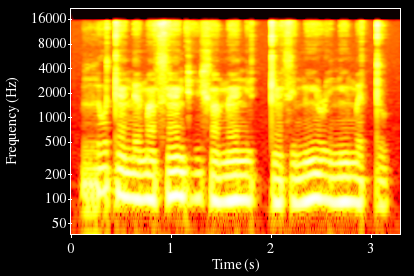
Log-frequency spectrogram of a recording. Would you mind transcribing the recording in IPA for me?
r ʊ t ɛ̃ n ɛ m ã s ɛ̃ ɡʱ i x ã m ɛ̃ n i tː ɛ̃ s i m ĩ ɹ i n ĩ m ɛ tː ʊ

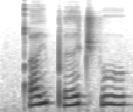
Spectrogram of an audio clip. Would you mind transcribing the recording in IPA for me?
qʼ i pʼ ɘ t͡ʃʼ u

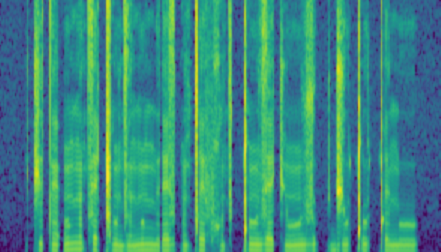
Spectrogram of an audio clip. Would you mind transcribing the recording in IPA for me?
t͡ʃ ɨ˨ t ɛ̃˨ ʔ ũ˦ ŋ ə̃˦ t͡s ɛ˦˨ ǁ ũ˨ d͡z ə̃˨ ŋ ũ˦ ŋ ɨ˨ ɾ ɛ˦ z p ə̃˨ ǀ ɛ˦ f χʷ ə̃˨ t͡s ǃ ũ˦ z ɛ˦ t͡ʃ ũ˨˦ z | d͡ʒ u˨ ǃ u˨ ǃ ɘ˦ ŋ u˦

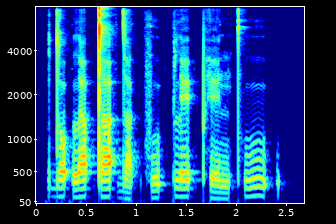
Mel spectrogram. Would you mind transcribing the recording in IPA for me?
d ɔ˥˩ ʔ l a˥˩ p̚ t a˥˩ ʔ d a˨˩ k̚ f u˦˥ ʔ p l e˥˩ ʔ pʰ e˧ n pʰ u˥˩ ʔ

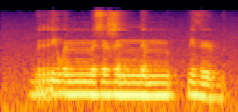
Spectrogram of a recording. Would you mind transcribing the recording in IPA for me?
b ʏ r i w ø mː ø z ø ɣ ɘ nː ɘ mː ʏ pː i ð ʏ b

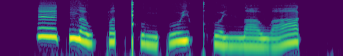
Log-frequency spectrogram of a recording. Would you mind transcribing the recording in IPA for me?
ɛː˥ k̚ n̪ ɐ˨ w p ɐ˥ t̚ kʷʰ ɪ˨ ŋ p uː˥ j kʷʰ ɐ˨ j n̪ aː˨ w aː˥ k̚

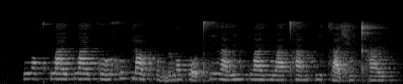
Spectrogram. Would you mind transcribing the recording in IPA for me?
w ɔ˥˩ kʰ w a˥ ɪ̯ f w a˥ ɪ̯ k o˧˥ ʊ̯ x u˥ p j ɑ˥˩ ʊ̯ pʰ ɤ̰˨˩ ŋ ɻ w ɔ˥ p o̰˨˩ ʊ̯ t̪ʰ i˥ l ä˧˥ l i˥ ŋ k w a˥ ɪ̯ n̪ w ä˧˥ t̪ʰ a˧˥ n p i˧˥ t͡s ä̰˨˩ ɕ y˥˩ kʰ a˥ ɪ̯

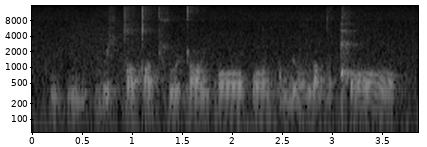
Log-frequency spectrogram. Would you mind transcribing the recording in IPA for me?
u p u | v ɛ ç tˤ u tˤ ʊː ʈ ɬ ʊː ʈ ɒː i̯ ɦ ɔː p ɔː l ɦ ɒ m ɳ ʊ ʁ l ʊ l dˤ u ǃʰ ɔː

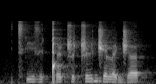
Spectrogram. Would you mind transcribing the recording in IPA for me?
t͡sʼ i z ɨ ǃ ɘ ʈ͡ʂ ɘ ʈ͡ʂ ɨ d͡ʒ ɛ l ɐ d͡ʒ ɐ

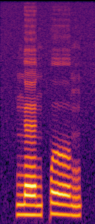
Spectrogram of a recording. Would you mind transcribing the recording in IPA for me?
ŋ ɛː˩ ŋ p ɤː˧˩ ŋ

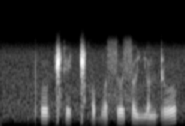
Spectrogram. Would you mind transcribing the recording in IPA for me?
pʰ o ǁʰ e ǁʰ ɔ b ɔ s ʊ s ɔ ʎ ɔ n ʈ o

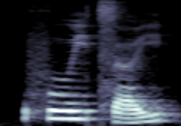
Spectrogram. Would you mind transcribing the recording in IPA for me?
f uː˥ j t͡s ɐ˨˥ j

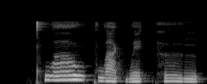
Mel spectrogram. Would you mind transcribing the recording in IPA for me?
kʰ w ɤː˥˩ w k w a˨˩ k̚ w e˨˩ k̚ h ɯː˧ ŋ

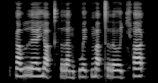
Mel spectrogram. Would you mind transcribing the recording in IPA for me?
k a˦˥ w r ɛː˦˥ j a˨˩ ʔ kʰ r a˨˩ n k w e˦˥ k̚ m a˥˩ ʔ t r ɤː˧ t͡ɕʰ a˥˩ k̚

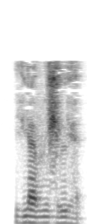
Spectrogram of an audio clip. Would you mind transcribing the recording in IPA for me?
i̤ j ɛ β i ʒ e̤ lʲ ɛ̤

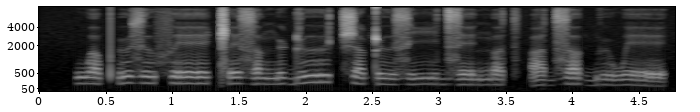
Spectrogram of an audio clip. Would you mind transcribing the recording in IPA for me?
w ɐ pʼ ʉ z ɨ f eː ǁ e z ɐ ŋ ɨ ɖ ɨː t͡ʃ a ʈ ɨ z iː d͡z e ŋ ɐ t͡sʼ a d͡z ɐ ɡ͡b ʉ w eː

